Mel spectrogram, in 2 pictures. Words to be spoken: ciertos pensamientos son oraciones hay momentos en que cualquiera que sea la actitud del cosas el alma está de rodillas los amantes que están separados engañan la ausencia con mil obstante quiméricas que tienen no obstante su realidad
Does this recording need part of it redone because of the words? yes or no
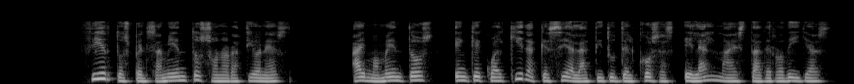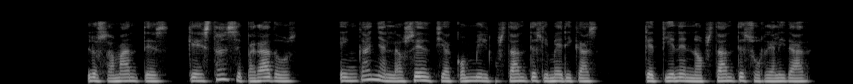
no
